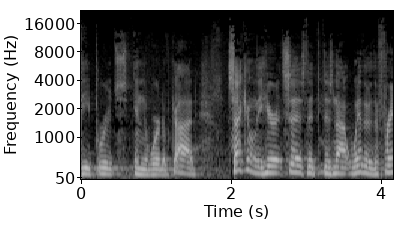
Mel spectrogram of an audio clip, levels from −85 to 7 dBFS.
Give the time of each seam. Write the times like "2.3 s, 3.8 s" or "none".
3.2 s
